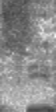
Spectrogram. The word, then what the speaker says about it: scene: को पढ़ेंगे तो नहीं पढ़ेंगे, छोड़ देंगे तो सीन हो जाएगा, क्या हो जाएगा, सीन।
